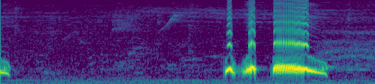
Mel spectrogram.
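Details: Spotted dove decoy calling to stir up wild males. After a silent stretch comes a single phrase of two quick short coos, then a drawn-out, rough-textured coo that sags gently in pitch.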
